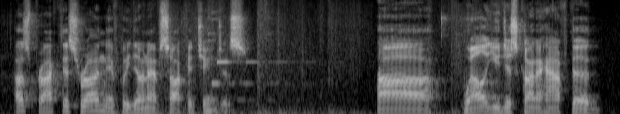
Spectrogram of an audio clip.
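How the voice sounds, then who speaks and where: A man with an American accent speaks at a fairly slow pace, with ordinary pitch variation and long, frequent pauses. Music plays in the background. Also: very even loudness. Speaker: game streamer. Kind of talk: live stream chat. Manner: casual, halting.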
